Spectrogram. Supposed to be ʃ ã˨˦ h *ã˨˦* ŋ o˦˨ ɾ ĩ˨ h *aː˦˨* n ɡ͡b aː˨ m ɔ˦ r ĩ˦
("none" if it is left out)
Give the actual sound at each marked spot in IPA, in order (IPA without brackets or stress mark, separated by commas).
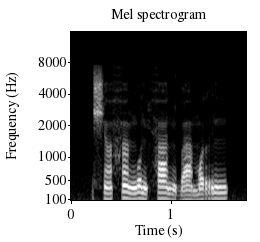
ã˦˨, aː˦˨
